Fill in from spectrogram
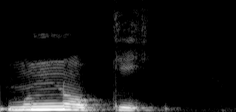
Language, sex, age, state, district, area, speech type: Tamil, female, 18-30, Tamil Nadu, Virudhunagar, rural, read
